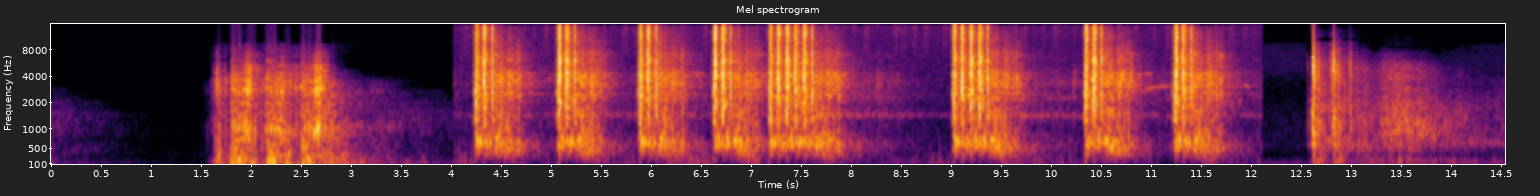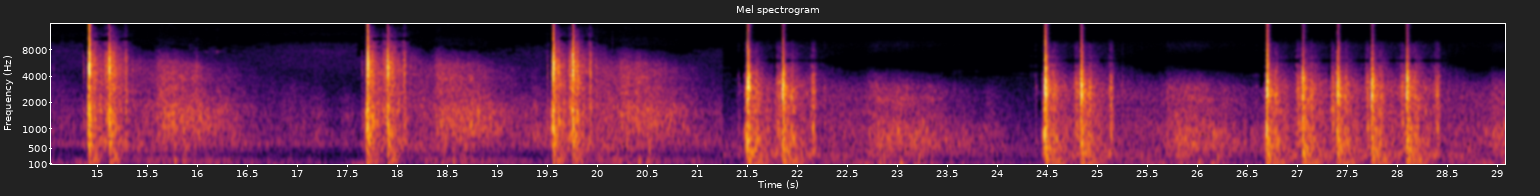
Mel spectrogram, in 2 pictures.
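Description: VULKAN-M bullpup Kalashnikov rifle in 5.45 firing: short rapid bursts in the first half, then single shots and pairs about a second or two apart, each report trailing a short echo.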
